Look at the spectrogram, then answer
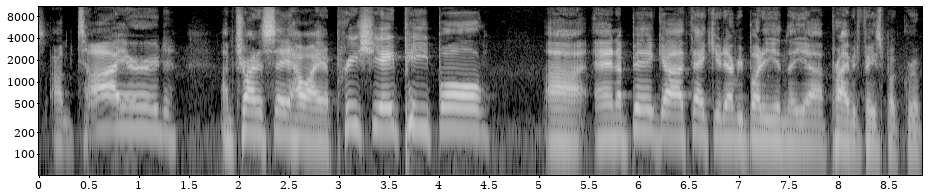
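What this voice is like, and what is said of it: Hoarse, tired voice. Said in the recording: “My voice is so hoarse.”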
